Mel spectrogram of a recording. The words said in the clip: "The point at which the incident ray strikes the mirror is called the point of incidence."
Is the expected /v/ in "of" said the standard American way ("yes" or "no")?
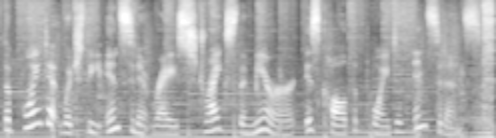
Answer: yes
